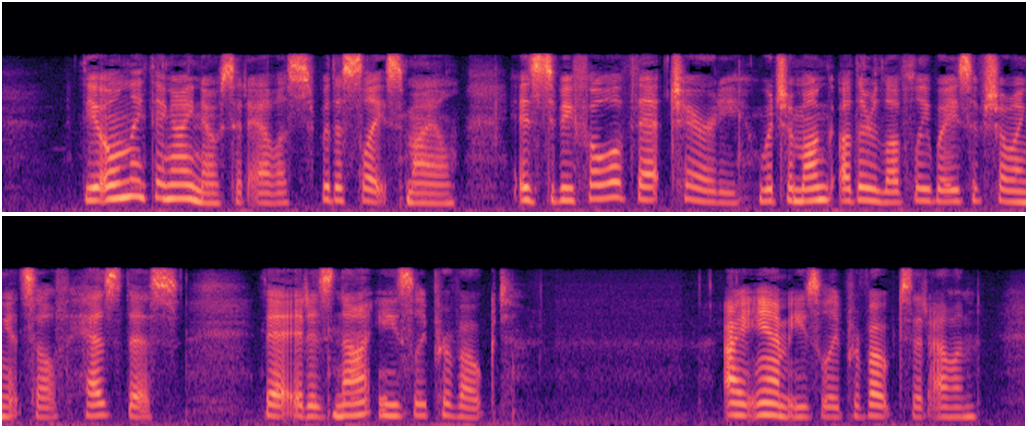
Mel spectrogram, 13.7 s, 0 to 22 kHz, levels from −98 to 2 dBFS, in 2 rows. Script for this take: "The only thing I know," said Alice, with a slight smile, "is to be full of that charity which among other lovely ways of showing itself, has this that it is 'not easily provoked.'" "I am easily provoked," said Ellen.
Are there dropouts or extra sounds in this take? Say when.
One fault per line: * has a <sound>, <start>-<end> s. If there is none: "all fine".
all fine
